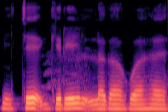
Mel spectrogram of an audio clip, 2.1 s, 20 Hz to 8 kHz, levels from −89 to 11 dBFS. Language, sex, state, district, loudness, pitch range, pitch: Hindi, male, Jharkhand, Garhwa, -14 LUFS, 120-130 Hz, 125 Hz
